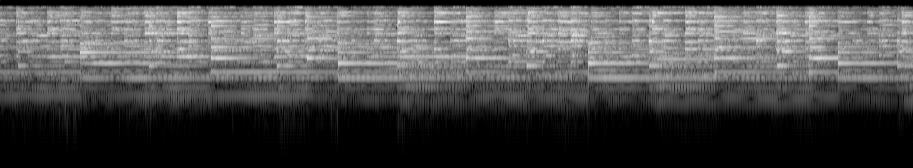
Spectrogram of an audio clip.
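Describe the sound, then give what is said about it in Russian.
Church bells ring continuously from the bell tower of the Pokrovsky church, played by contestants at a bell-ringing festival, overlapping strikes blending into a dense, shimmering wash of tones with a steady rhythm and no pauses, loud with no voices present. “Но над всем этим разносился, парил непрерывный колокольный звон.”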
